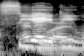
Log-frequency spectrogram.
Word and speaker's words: Cady: I'll say this: Violet McGraw, who plays her niece, Katie or Katie. Caddy, or what's her name? I think it's Katie. It's Katie. Yeah, but it's spelled. It's spelled like Mean Caddy. Girls. Yeah. Cady.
